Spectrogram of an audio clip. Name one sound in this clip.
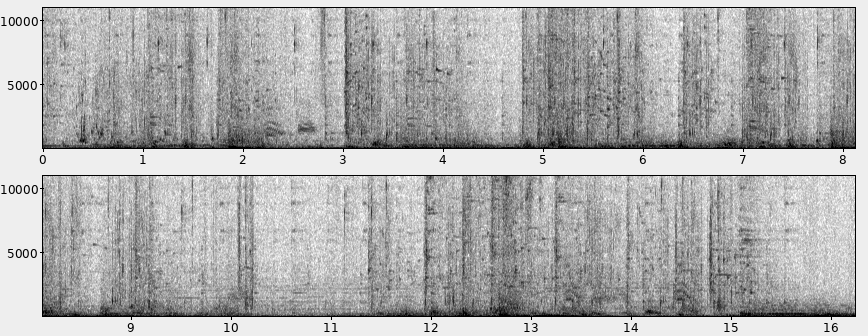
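Spell blasts, slashes and lightning strikes crackle and boom in quick succession.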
